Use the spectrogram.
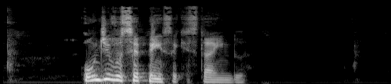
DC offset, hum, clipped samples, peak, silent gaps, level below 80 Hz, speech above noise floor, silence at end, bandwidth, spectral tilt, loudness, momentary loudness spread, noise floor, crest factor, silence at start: under 0.1%; none; under 0.1%; 0 dBFS; none; -48 dBFS; 59 dB; 1.5 s; 16.5 kHz; -4.5 dB/octave; -14 LUFS; 16 LU; -74 dBFS; 18 dB; 0.05 s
